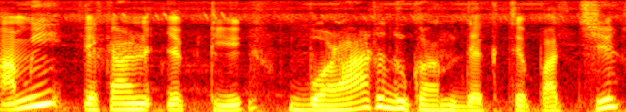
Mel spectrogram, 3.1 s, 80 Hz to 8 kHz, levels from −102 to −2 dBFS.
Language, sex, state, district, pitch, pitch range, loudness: Bengali, male, Assam, Hailakandi, 145 Hz, 130-185 Hz, -17 LUFS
